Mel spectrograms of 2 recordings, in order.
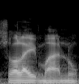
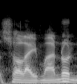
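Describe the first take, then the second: First: The word ends on a short u vowel. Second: The word ends with an added n sound. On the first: The speaker calls it right. "ini Sulaimanu, karena ini termasuk isim ghairu munsharif" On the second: The speaker calls it wrong. "Tidak Sulaimanun ya"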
